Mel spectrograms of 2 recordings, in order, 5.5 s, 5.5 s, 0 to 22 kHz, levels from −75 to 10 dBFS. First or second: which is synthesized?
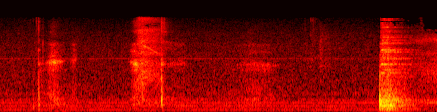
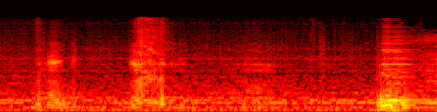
second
